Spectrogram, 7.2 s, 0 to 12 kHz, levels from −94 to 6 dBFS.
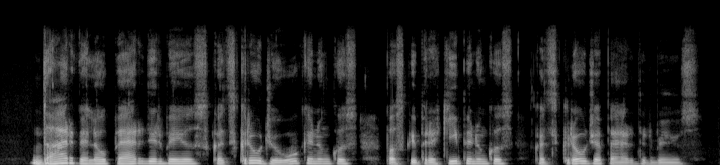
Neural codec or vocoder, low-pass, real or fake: none; 9.9 kHz; real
